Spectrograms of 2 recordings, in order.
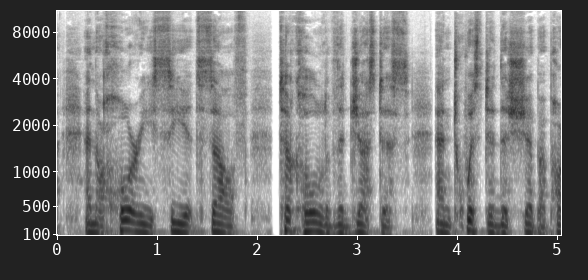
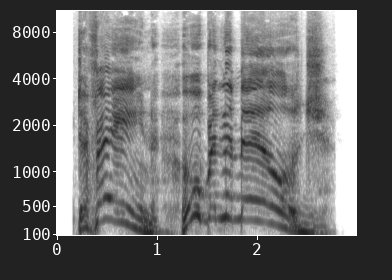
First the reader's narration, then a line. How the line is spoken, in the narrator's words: roared Jack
